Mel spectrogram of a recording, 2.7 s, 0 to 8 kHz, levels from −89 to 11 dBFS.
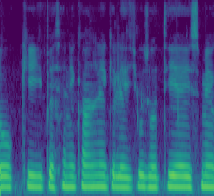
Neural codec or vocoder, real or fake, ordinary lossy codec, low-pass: none; real; none; none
